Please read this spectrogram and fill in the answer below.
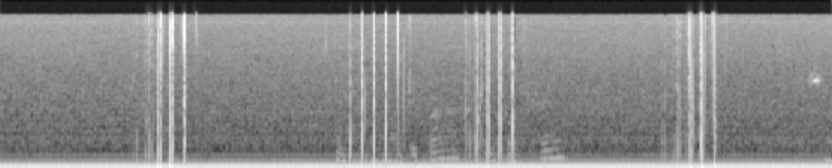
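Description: Loud steady low electrical hum picked up by a faulty microphone, with clusters of short computer-mouse clicks four times as dialog buttons are pressed.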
